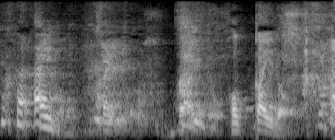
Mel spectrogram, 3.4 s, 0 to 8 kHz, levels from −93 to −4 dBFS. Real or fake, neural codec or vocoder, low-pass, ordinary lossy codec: fake; codec, 16 kHz, 4 kbps, FreqCodec, larger model; none; none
